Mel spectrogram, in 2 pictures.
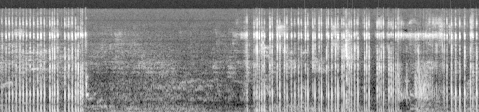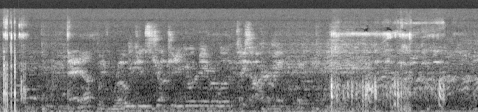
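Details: A Boston Terrier snores in rough, rattling bursts while dreaming, with people talking softly nearby.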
